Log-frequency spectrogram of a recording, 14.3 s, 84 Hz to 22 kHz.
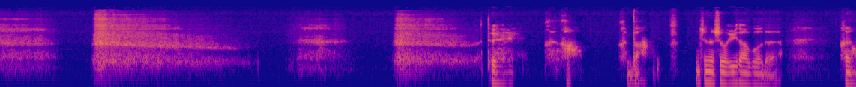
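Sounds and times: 
person breathing deeply during a procedure: 0:00.0 - 0:01.0, 0:01.6 - 0:05.8, 0:06.6 - 0:08.0, 0:13.1 - 0:13.8
speech: 0:08.2 - 0:08.7, 0:09.4 - 0:09.7, 0:10.4 - 0:10.9, 0:11.6 - 0:13.1.

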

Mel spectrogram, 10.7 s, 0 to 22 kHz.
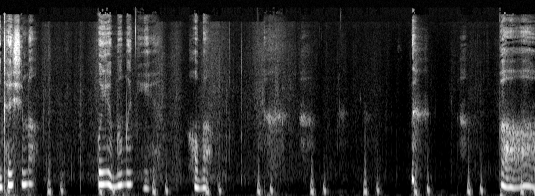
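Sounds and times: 
speech: 0:00.0 - 0:01.1, 0:02.0 - 0:03.2, 0:03.9 - 0:04.5, 0:10.0 - 0:10.6
steady heartbeat thumping: 0:00.9 - 0:01.4, 0:02.0 - 0:10.6.

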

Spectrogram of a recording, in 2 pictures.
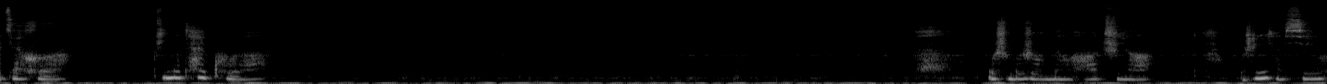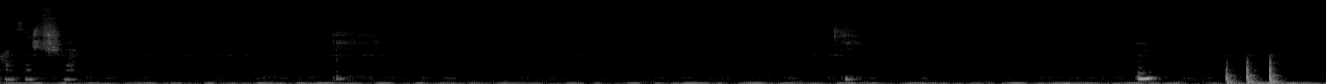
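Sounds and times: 
speech: 0:00.0 - 0:00.8, 0:01.6 - 0:02.7, 0:09.2 - 0:14.1, 0:16.6 - 0:16.8
low steady indoor hum: 0:00.0 - 0:26.5
knocking on a door: 0:25.5 - 0:26.3.

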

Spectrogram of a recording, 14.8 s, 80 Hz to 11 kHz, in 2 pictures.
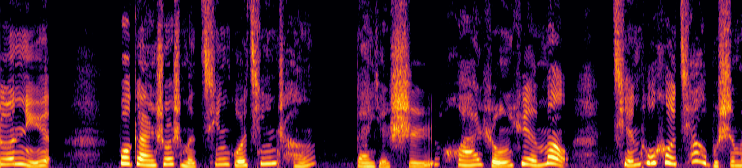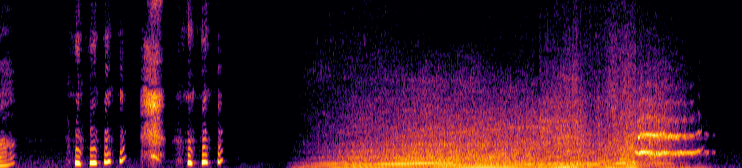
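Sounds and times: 
speech: 0:01.2 - 0:07.6, 0:08.2 - 0:09.7
sports car engine revving hard: 0:10.3 - 0:13.8.

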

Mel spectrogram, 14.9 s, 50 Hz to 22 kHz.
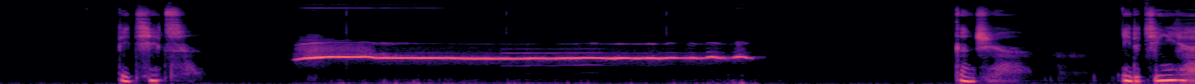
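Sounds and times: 
speech: 0:01.5 - 0:02.4, 0:12.0 - 0:12.6, 0:14.1 - 0:14.9
person whistling one long steady note: 0:03.8 - 0:09.5.

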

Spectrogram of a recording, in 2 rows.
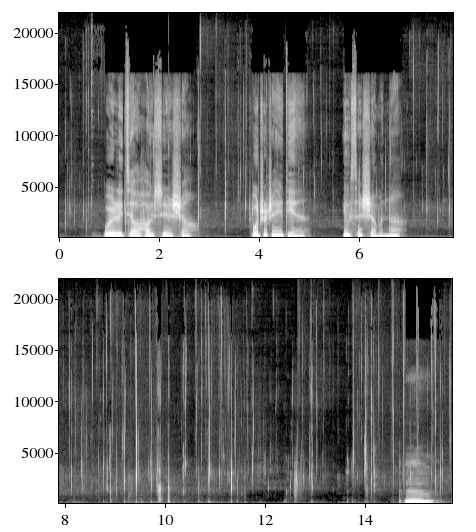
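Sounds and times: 
wet licking and mouth sounds: 0:00.0 - 0:00.9, 0:02.1 - 0:03.9, 0:07.0 - 0:15.7
speech: 0:00.9 - 0:02.7, 0:03.9 - 0:05.0, 0:05.7 - 0:06.9.

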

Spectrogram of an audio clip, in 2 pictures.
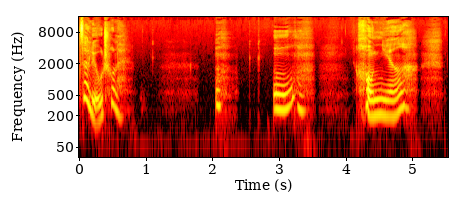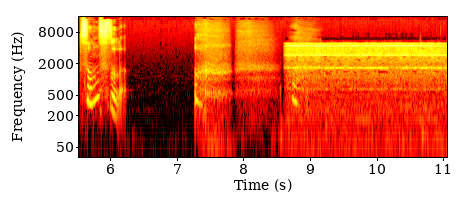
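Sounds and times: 
speech: 0:00.1 - 0:00.8, 0:02.0 - 0:02.3, 0:02.9 - 0:03.5, 0:04.2 - 0:06.3
electric school bell ringing for end of class at a junior high school: 0:08.6 - 0:11.0.

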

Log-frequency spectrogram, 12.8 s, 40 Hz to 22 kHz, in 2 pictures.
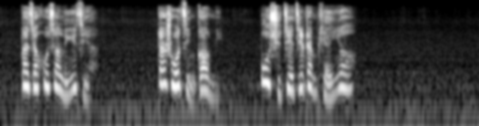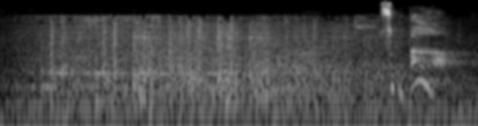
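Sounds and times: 
speech: 0:00.4 - 0:01.4, 0:02.1 - 0:04.8
subway train rattling and rumbling along the tracks: 0:06.4 - 0:11.8.

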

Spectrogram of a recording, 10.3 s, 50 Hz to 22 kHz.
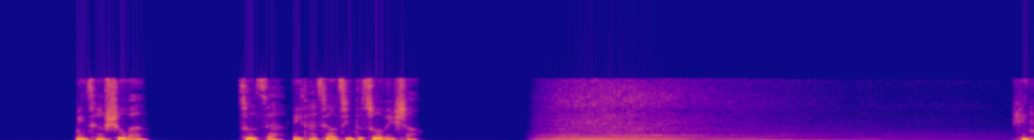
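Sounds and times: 
speech: 0:00.8 - 0:01.6, 0:02.4 - 0:04.2
car engine starting, revving and idling: 0:05.3 - 0:10.3.

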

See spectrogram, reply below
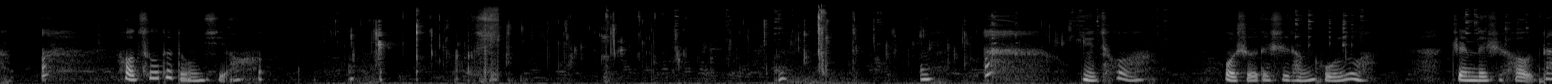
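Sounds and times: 
speech: 0:01.2 - 0:02.7, 0:10.8 - 0:11.6, 0:12.2 - 0:13.8, 0:14.5 - 0:15.5
person chewing while eating a meal: 0:03.1 - 0:11.6.

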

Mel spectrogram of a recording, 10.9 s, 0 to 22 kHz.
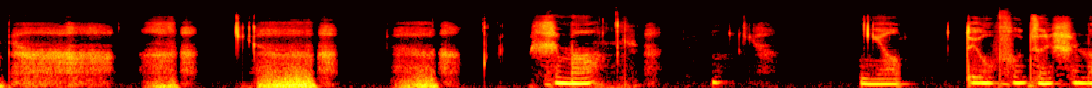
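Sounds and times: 
heavy panting breaths: 0:00.1 - 0:04.6
speech: 0:05.5 - 0:06.0, 0:10.4 - 0:10.9.

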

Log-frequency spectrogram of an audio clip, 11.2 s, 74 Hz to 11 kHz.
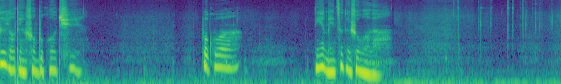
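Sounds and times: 
speech: 0:00.0 - 0:01.7, 0:04.0 - 0:04.9, 0:06.3 - 0:07.8
keys on a keychain jangling: 0:09.5 - 0:11.2.

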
